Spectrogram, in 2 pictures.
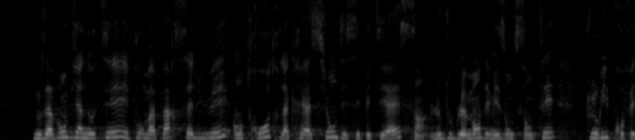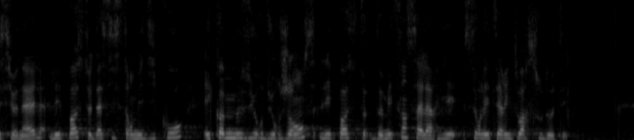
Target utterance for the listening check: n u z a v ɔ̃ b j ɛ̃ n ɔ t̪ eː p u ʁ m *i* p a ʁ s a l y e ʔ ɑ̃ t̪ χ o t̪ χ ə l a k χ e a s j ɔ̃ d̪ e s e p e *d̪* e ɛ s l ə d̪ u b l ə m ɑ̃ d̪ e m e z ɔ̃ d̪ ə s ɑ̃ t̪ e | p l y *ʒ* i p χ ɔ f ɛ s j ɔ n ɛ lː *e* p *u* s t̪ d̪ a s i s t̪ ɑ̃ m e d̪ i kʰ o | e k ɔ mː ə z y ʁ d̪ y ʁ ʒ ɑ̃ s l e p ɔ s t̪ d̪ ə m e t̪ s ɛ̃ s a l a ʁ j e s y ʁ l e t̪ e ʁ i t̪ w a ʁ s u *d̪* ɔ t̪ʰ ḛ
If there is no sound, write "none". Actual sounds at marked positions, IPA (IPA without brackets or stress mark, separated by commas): a, t̪, ʁ, e, ɔ, d̪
